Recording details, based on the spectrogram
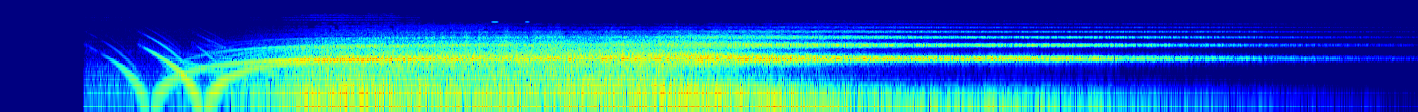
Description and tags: Made with the Hybrid morph synthe in Logic pro Jam pack with a start ringtone effect.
